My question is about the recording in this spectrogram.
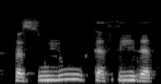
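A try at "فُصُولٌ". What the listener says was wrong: Fasulu. Can you say the i'rab properly? It is fasulu, lun or lan or what?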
